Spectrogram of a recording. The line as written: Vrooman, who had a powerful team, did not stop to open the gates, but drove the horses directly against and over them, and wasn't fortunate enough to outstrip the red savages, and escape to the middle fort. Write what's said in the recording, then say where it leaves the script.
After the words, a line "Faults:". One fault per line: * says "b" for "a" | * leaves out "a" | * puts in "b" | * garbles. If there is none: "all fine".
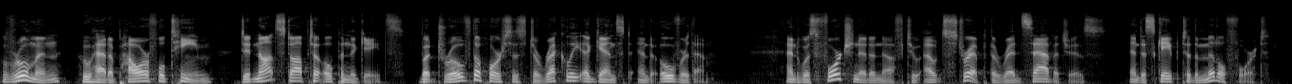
Vrooman, who had a powerful team, did not stop to open the gates, but drove the horses directly against and over them, and was fortunate enough to outstrip the red savages, and escape to the middle fort.
Faults:
* says "was" for "wasn't"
